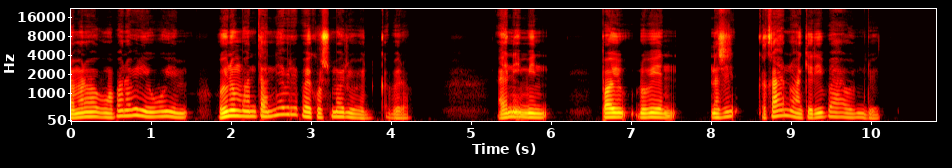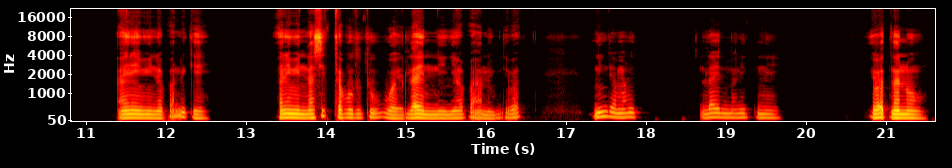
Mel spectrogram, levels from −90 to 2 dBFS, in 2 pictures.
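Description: No technical faults occur at any point in the speech, so there is nothing to place in time order.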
